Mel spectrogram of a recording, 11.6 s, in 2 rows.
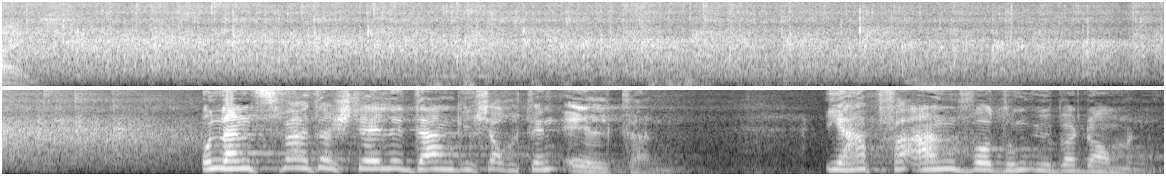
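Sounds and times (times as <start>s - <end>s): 
audience applause: 0.0s - 6.8s
speech: 6.8s - 9.2s, 9.9s - 11.6s.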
